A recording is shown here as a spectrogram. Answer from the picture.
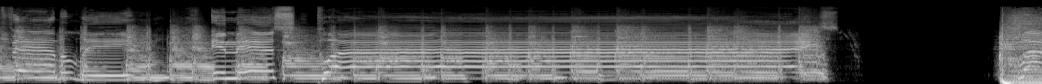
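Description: Guitar rock music with distorted electric guitar. From about three seconds in, a held chord rings on; the music then cuts off abruptly, leaving about a second and a half of silence at the end.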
